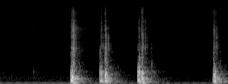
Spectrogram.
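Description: A hand knocking on a hard surface close to the microphone: three loud thumps about a third of a second apart, starting a little before the middle.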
